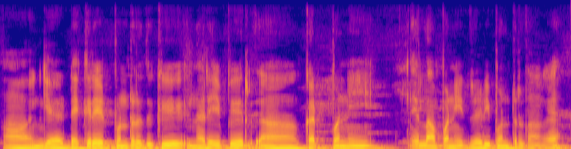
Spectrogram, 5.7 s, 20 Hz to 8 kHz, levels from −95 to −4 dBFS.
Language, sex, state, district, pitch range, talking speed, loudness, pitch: Tamil, male, Tamil Nadu, Nilgiris, 110-120 Hz, 135 wpm, -15 LUFS, 115 Hz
